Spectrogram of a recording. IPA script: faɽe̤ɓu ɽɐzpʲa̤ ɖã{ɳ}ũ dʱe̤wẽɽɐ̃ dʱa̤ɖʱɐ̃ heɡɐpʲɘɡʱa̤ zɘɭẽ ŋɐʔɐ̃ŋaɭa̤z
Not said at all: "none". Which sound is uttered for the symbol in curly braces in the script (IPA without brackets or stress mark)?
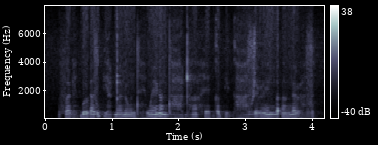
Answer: ɳ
